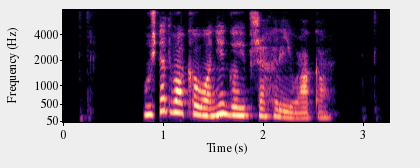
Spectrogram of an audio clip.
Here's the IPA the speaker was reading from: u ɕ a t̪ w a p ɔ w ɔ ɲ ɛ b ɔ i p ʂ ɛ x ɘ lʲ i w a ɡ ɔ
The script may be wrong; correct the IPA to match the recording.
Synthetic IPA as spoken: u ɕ a d̪ w a k ɔ w ɔ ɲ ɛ ɡ ɔ i p ʂ ɛ x ɘ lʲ i w a ɡ ɔ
